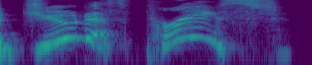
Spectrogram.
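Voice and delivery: high, slow, stretched-out exclamation; imitating grandma's exclamation. Quoting what grandma always said, high drawn-out exclamation. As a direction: draw out grandma's mild oath. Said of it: "my grandma would say all the time".

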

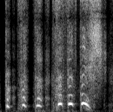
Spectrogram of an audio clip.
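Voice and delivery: high stuttering dragon hiss; squeaky dragon hissing, stuttering; stammering little dragon. Acted. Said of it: "hissed Toothless".

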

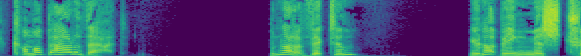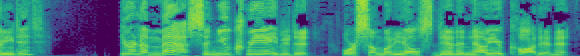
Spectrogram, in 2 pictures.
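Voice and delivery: high-pitched, emphatic correction; urgent preacher's reproof, pitched well up; insistent rebuke. Acted. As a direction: confront them and rouse them from self-pity. Voicing Jesus rebuking the self-pitying.

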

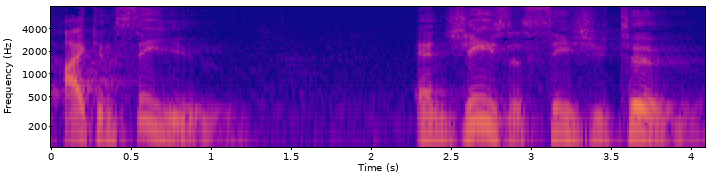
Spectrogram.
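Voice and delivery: low, hushed voice from the dark corner; a hidden voice spooking the burglar in the dark; eerie voice in the dark. Acted. A voice in the pitch dark speaking low to the burglar, eerie. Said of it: "he hears a voice that says".

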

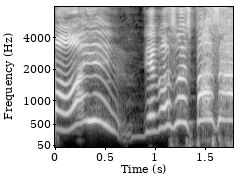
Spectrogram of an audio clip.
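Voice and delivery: llamado agudo imitando un grito; voz muy alzada, como avisando desde la escalera; grito de aviso. Retold or imitated. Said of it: "le gritó como". (grito agudo de aviso, imitado)

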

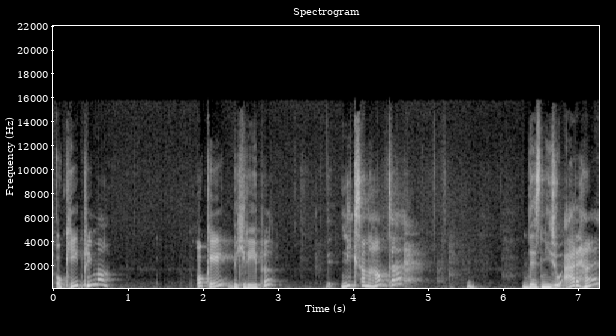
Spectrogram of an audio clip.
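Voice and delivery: high, lilting brief replies; easygoing acted reply. Accepting someone's objection to a joke, easygoing and high-pitched. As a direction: say it lightly, lifting the pitch on each short phrase.

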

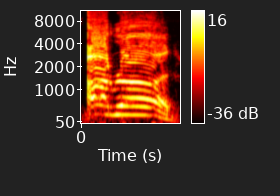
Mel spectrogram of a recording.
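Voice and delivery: high, loud radio show shout; shouted sign-on. Real, not acted. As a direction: belt out the show tag at full volume. Show host calling out his tag.

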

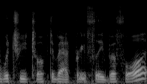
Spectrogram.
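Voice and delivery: usual speaking voice

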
